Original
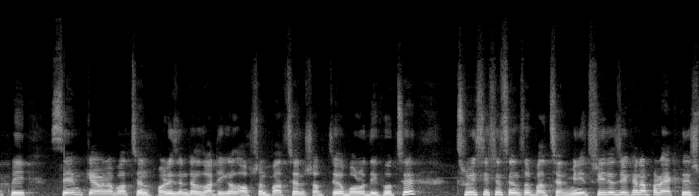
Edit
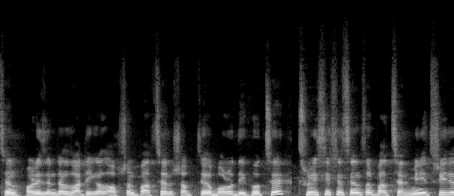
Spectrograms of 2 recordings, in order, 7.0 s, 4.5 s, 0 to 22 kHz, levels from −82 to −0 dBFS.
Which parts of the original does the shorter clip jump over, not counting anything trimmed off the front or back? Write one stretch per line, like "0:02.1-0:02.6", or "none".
0:04.2-0:04.5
